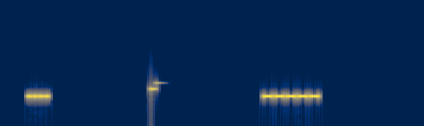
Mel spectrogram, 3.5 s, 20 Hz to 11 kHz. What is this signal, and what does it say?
Morse code, heard as a keyed tone, about 48 wpm, 700 Hz. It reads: H 0
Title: Single Letter-Number Alt 50wpm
